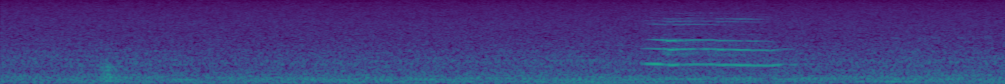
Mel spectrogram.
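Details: Adult-neutered male house cat approaching another cat, a behaviour that went on for about five minutes, utters one steady, flat, fairly high meow lasting about half a second after a long quiet stretch; faint room hiss.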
